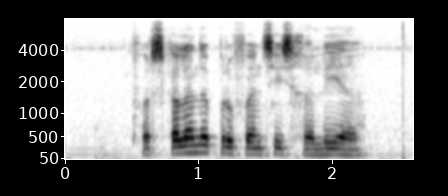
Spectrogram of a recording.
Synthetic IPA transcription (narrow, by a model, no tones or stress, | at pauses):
fərskələndəprufənsisχəliə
